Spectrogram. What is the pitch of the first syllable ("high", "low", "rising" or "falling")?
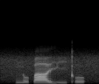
low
